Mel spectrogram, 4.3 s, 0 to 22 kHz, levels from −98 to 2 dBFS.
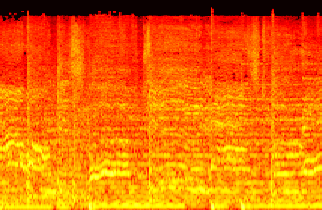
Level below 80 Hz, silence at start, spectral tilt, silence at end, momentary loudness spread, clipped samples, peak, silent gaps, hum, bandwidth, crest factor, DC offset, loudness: -30 dBFS; 0 s; -3.5 dB/octave; 0 s; 2 LU; under 0.1%; -6 dBFS; none; none; 17.5 kHz; 14 dB; under 0.1%; -18 LUFS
